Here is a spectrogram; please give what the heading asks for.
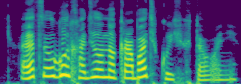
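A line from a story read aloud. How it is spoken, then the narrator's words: Convincing declaration. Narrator (Russian): убедительным тоном заявил Эл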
